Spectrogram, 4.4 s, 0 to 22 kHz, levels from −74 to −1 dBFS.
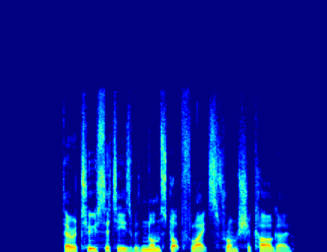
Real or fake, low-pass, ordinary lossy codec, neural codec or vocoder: fake; 14.4 kHz; none; vocoder, 44.1 kHz, 128 mel bands, Pupu-Vocoder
